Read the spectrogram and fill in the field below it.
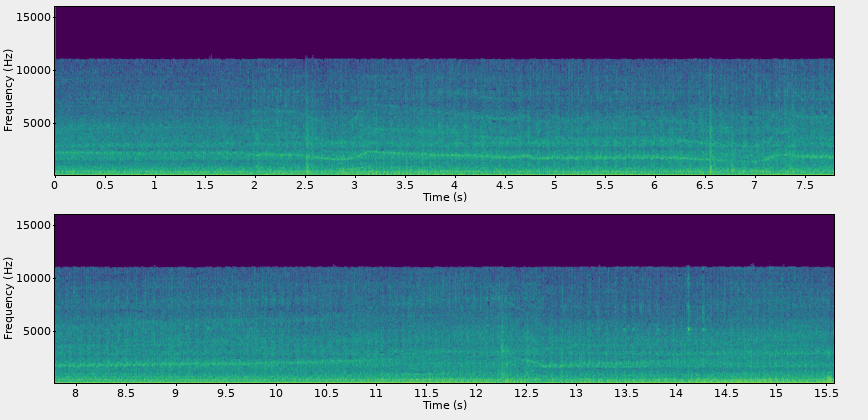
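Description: Harley-Davidson Low Rider ST motorcycle climbing a mountain pass, its engine droning steadily and loud throughout, with rising and falling whine as the rider shifts and accelerates, plus constant wind rush.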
